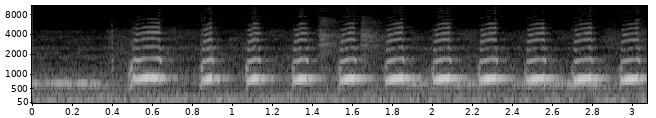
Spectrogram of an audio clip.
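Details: A 3-month-old Bangkok-type zebra dove (perkutut) chick from a bird farm gives a quick, even run of soft, mellow coos, about four a second, each a short rounded note at steady pitch.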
